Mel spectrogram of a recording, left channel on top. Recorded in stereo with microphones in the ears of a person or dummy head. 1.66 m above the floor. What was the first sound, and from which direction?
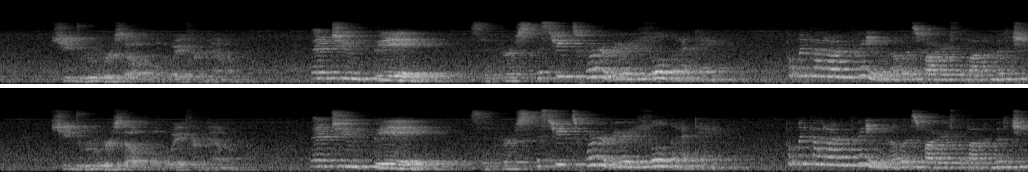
A man speaking, 45° right (ahead or behind).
